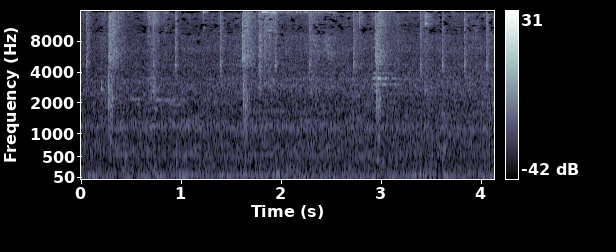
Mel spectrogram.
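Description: A vehicle engine running steadily, with general street noise and a few faint knocks.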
